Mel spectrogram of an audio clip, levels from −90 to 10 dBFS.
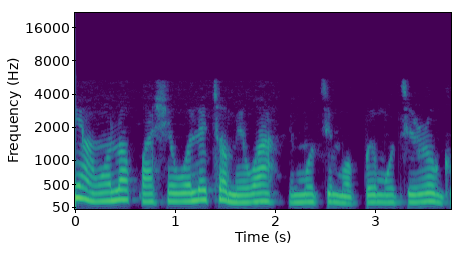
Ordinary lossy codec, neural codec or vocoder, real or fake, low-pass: none; none; real; 5.4 kHz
